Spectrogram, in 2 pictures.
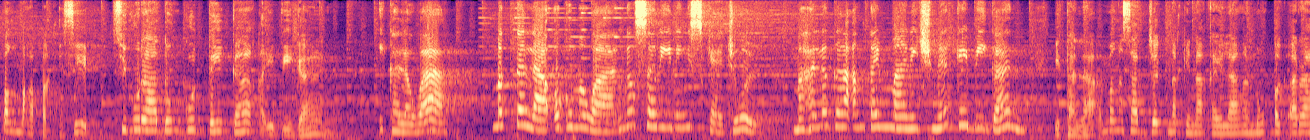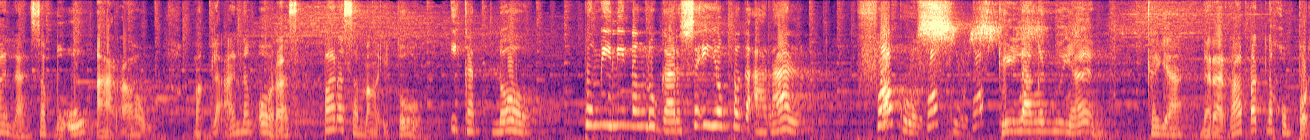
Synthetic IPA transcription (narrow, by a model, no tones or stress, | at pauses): pɐŋmɐkɐpɐɡ̚ʔɪsip̚sɪɡʊɾaːd̪o̞ŋɡʊd̪̚ːɛjkɐkɐʔɪbiːɡɐn | ʔɪkɐlɐwa | mɐɡ̚t̪ɐlaʔoɡʊmɐwaʔnɐŋsɐɾiːlɪŋskɛd͡ʒul | mɐɦɐlɐɡaʔɐŋt̪ajmːanɐd͡ʒmɛnt̪̚kɐʔɪbiːɡɐn | ʔɪt̪ɐla̰ʔɐ̰ŋmɐŋasab̚d͡ʒɛk̚t̪nɐkɪnaːkɐʔɪlaːŋɐnmoŋpɐɡʔɐɾaːlɐ̰nsɐbʊʔoŋʔa̰ːɾɐ̰wmɐ̰ɡ̚lɐ̰ʔa̰nːɐŋʔo̞ɾɐs | paːɾɐsɐmɐŋa̰ʔɪ̰t̪o̞ʔɪkɐt̪lo̞ | pʊmiːlɪnɐŋlʊɡaɾsɐʔɪjo̞ŋpɐɡɐʔaːɾɐl | fokuskɐʔɪlaːŋɐnmojan | kɐjaʔnɐɾa̰ɾaːpɐt̪̚nɐkompo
